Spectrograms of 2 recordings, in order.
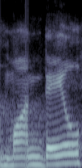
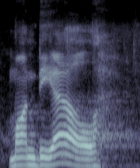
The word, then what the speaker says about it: Mondial: How do you pronounce it proper? Mondale? Mondial? Mondial.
